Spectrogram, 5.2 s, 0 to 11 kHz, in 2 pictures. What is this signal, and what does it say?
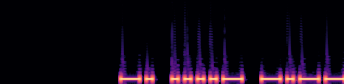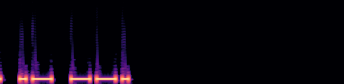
Morse code, heard as a keyed tone, about 25 wpm, 700 Hz. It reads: N4YAG
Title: USA Call Signs - 5 Characters - Repeated 3x - 25wpm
